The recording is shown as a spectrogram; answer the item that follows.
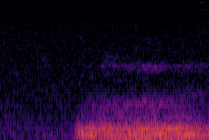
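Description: A nursing mother dog's low growl, a warning as she guards her newborn puppies from a nearby hand. It starts suddenly under a second in and is held steadily.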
